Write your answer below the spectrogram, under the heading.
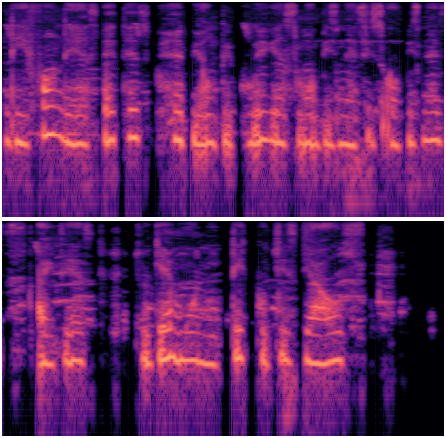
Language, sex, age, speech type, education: Nigerian Pidgin, female, 15-29, spontaneous, secondary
